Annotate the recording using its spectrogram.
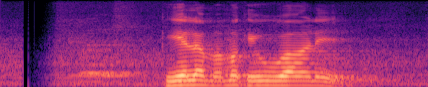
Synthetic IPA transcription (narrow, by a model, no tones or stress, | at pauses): kijələmaməkeuʋaːneː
